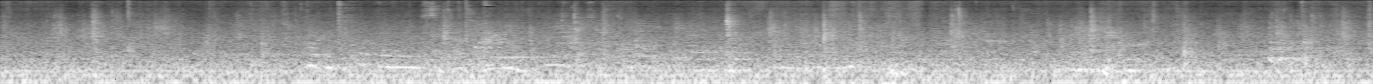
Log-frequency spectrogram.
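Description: A woman speaks calmly through a microphone and loudspeakers in a large room.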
